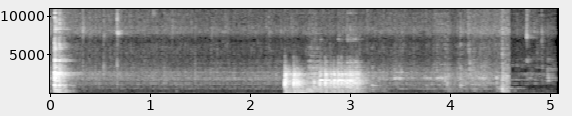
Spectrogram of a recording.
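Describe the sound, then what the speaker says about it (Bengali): Spice paste of ground cashew, white sesame, tomato and onion stirred in a pan for chicken kabab afgani, giving faint sizzling and scraping, with a louder burst of stirring and frying for about a second midway and small clinks near the end. "এটা দিয়ে আরেকটু নাড়বো।"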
